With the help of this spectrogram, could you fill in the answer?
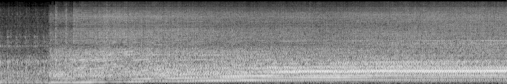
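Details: Honda Lead AF20 two-stroke scooter (oil-petrol premix), first start after a major engine overhaul: catches and climbs smoothly to a steady, raised idle while the auto-choke closes. Clean, even note with no misses or knocks; front plastic rattles. Normal idle and revving.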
